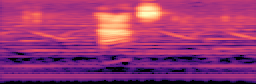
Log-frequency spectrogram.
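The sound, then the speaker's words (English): An ambulance siren wails steadily, its tone sweeping up and down, while a brief burst of voice cuts in over it. “That's an ambulance, not a patrol car.”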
